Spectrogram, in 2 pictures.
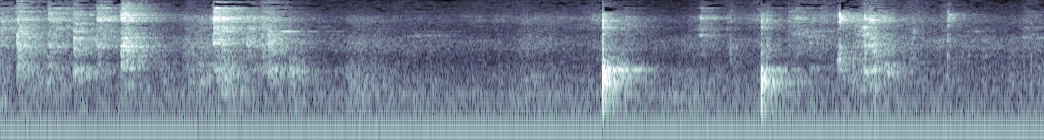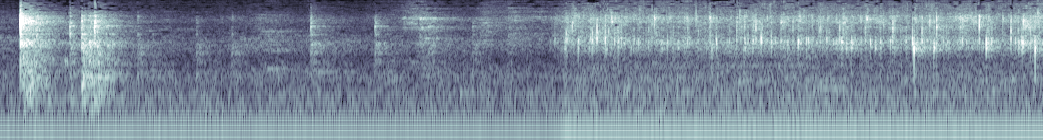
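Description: A tempering frying in a pan on the stove, a quiet hiss with sharp occasional pops and ticks over a steady low hum, growing somewhat fuller near the end, no talk.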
